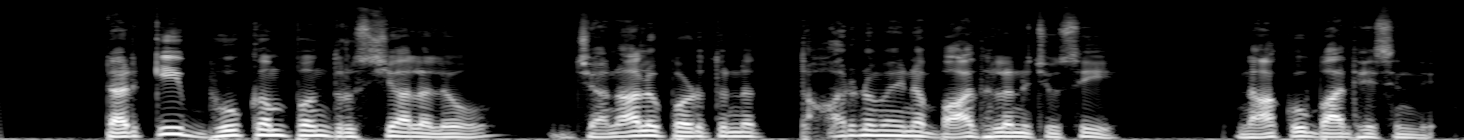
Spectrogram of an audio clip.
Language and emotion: Telugu, sad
